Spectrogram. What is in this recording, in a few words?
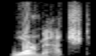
"Wehrmacht", American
